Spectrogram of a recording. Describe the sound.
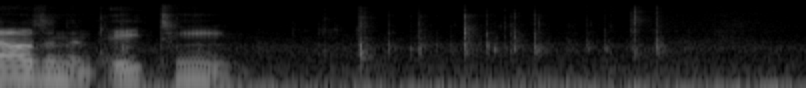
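Typing on a computer keyboard while entering a search: a person speaks briefly, then light, irregular key clicks follow, quiet and uneven.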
